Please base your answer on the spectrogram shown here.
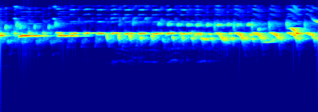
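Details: Spanish timbrado canary song: a dense run of rapid metallic trills held around one pitch, with faster rattling notes near the end and short high whistles mixed in.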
